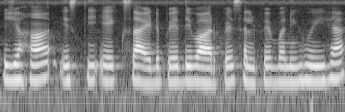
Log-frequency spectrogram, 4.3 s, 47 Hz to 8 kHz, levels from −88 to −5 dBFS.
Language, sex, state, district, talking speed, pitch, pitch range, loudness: Hindi, female, Punjab, Pathankot, 150 wpm, 195 Hz, 185-200 Hz, -16 LUFS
